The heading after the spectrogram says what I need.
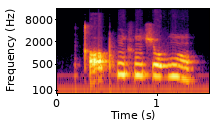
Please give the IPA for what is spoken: tʼ ɔ̰ pʰ ĩ s ĩ ʃ o v ũ

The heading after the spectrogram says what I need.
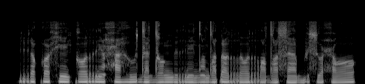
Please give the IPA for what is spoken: r ʉ qʷ e x ẽ k ɔ r ẽ ħ a ɦ u d a d ɔ ŋ ɯ r ẽ d ũ dˤ u ɗ ɔ r ɔ r ɔ dˤ u s a b ʉ s u ħ ɔ

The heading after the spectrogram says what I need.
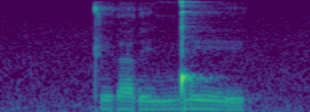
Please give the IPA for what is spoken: ʈ ɪ ɾ a ɾ e ŋ͡ǃ e

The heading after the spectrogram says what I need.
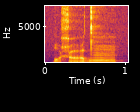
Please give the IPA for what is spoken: ḛ ħ æ̰ d æ̃

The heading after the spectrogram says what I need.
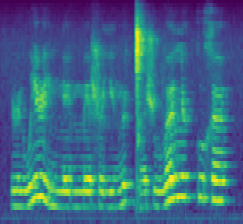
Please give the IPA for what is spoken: ɭ ɨ˩ w i˥ ɭ i˩ nː e˩ mː e˩ ʂ ø˩ lʲ ø˩ ŋ ø˥ ɡ͡ǀ ɜ˩ ʃ u˩ v ɜ˥ lː ø˥ kː u˥ x ɜ˥

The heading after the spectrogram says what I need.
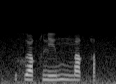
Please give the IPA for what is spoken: x uː q lʲ ɨ mː ɐ q

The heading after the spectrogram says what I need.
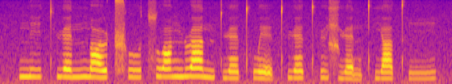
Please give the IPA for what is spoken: n̪ i˧˥ t̪ʰ ɥ ɛ˧˥ n n̪ ɑ˧˥ ʊ̯ ʈ͡ʂʰ u˧˥ t͡s w ɑ˥ ŋ ɻ a˥˩ n t̪ ɥ ɛ˧˥ t̪ʰ w ḛ˨˩ ɪ̯ t̪ʰ ɥ ɛ˥˧ t̪ʰ y˥˩ ɕ ɥ ɛ̰˨˩ n t̪ʰ j ä˥˩ t̪ʰ i˧˥

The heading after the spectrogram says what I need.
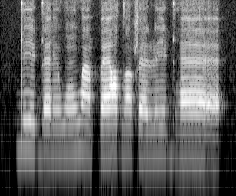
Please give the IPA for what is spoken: ɖ e ɖ æ ɾ ẽ w õ w ã p æ dˤ õ ʂ æ ɭ e ɖʱ æ

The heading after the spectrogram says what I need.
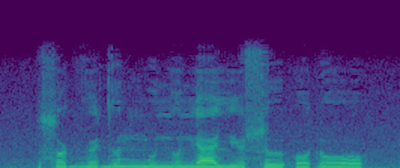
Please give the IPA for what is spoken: s o ɖʱ ø d ɯ n ŋ͡m u ɲ o ɲ ɾ æ lʲ ø ɬ ɯ ʔ o ɗ o

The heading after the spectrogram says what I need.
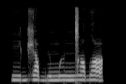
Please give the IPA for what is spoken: i d͡ʒ ɑ b ɾ i m ɯː ŋ͡ǀ i dˤ o

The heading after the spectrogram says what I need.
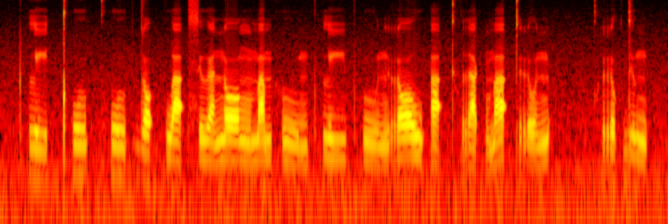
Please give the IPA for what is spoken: pʰ l iː˨˩ t̚ kʰ w u˦˥ ʔ kʰ w u˦˥ ʔ d ɔ˦˥ ʔ k w a˨˩ ʔ s ɯ˩˦ a̯ n ɔː˧ ŋ m a˦˥ m h uː˩˦ m pʰ l iː˧ pʰ uː˩˦ n r ɔː˥˩ w ʔ a˨˩ ʔ kʰ r a˨˩ k̚ m a˥˩ ʔ t r o˦˥ n | kʰ r o˦˥ k̚ d ɯ˨˩ ŋ

